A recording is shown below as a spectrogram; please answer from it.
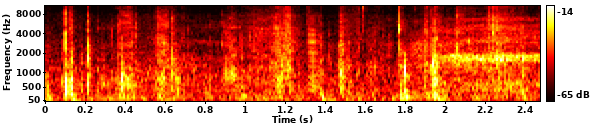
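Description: Faint scattered rustles and soft clicks of paper as a hardcover picture book is handled and its page is turned.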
